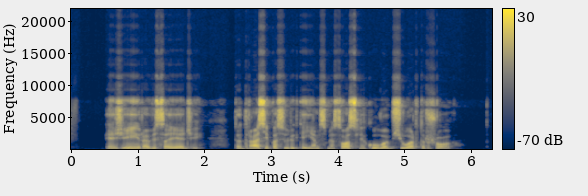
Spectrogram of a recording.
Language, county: Lithuanian, Kaunas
